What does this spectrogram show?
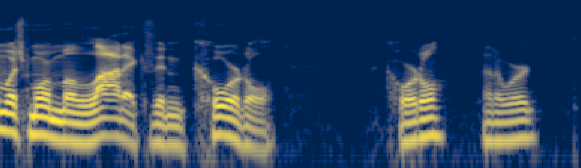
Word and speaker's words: chordal: Chordal? Is that a word? Chordal rhymes with chortle, which means to laugh.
